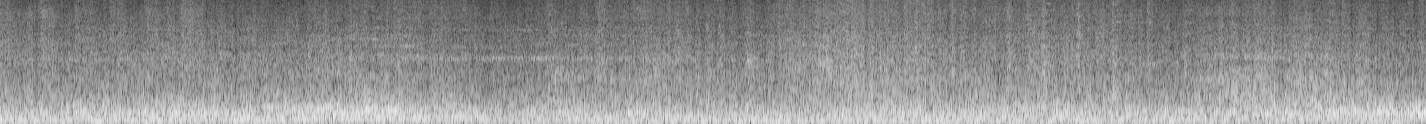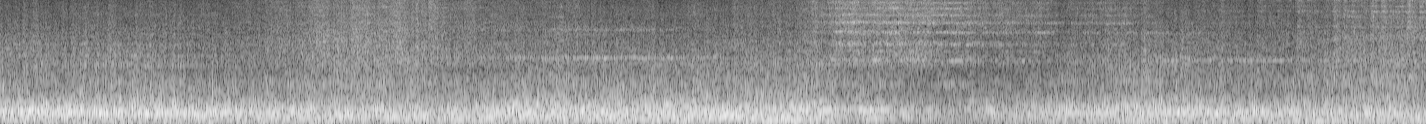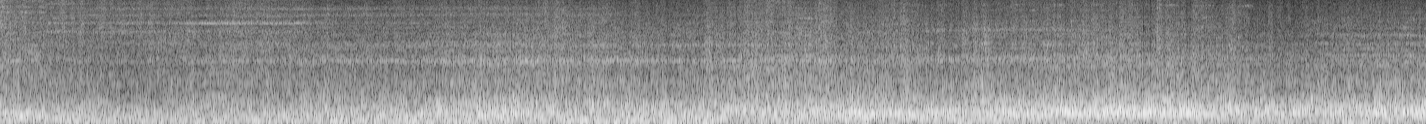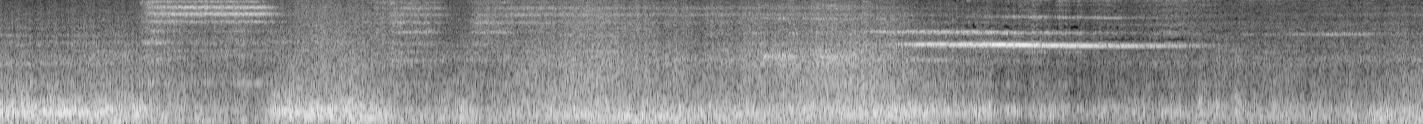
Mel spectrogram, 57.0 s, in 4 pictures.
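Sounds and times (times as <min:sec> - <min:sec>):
freight train wheels rumbling: 0:00.0 - 0:57.0
high-pitched wheel squeal: 0:22.4 - 0:24.9, 0:29.0 - 0:31.9, 0:50.3 - 0:57.0.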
